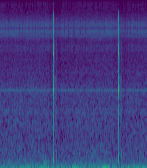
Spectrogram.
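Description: A computer mouse clicks sharply.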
